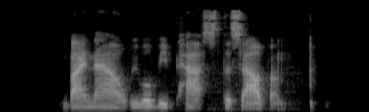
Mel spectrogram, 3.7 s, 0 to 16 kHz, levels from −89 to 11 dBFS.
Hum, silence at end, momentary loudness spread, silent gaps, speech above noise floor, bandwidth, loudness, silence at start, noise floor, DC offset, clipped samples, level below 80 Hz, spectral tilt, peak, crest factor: none; 0.55 s; 19 LU; none; over 58 dB; 11.5 kHz; -31 LUFS; 0.65 s; under -90 dBFS; under 0.1%; under 0.1%; -74 dBFS; -2 dB/octave; -10 dBFS; 24 dB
